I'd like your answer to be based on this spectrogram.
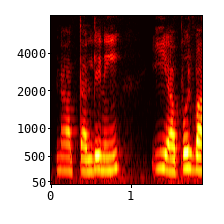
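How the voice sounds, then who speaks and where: A woman's voice: fairly high pitch, steady tone, a little slow, close to an everyday voice. Woman reading as a furious young man. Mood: angry accusing. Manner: shouting, accusing. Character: furious young man accusing his stepmother.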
